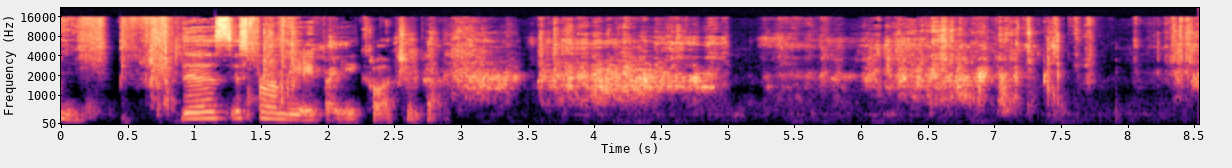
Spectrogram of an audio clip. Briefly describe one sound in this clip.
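Paper rustles and scrapes as it is handled.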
